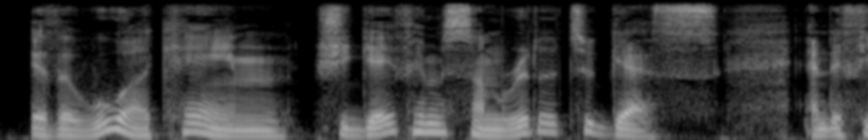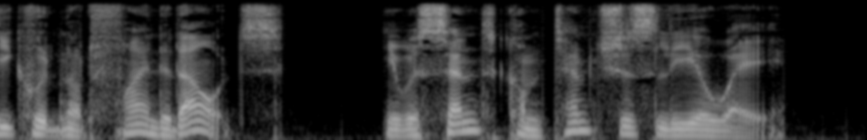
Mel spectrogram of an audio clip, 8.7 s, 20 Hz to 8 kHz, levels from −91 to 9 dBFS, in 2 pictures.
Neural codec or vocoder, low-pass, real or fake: none; 7.2 kHz; real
